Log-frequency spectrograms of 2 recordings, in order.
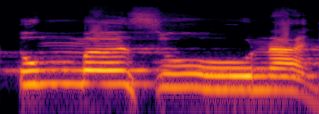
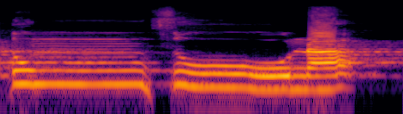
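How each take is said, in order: First: A short vowel is added after the m. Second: The m closes cleanly with no added vowel. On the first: The speaker calls it wrong. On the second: The speaker calls it right.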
